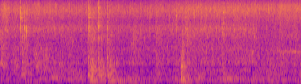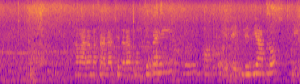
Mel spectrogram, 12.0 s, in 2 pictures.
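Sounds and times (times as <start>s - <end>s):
food frying in oil: 0.0s - 12.0s
spatula scraping a pan: 6.5s - 12.0s.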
